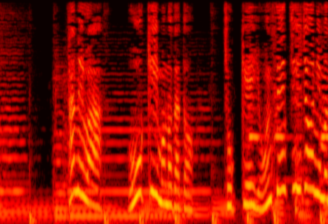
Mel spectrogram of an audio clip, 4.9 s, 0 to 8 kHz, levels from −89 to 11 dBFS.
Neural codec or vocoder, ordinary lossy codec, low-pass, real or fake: none; none; none; real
